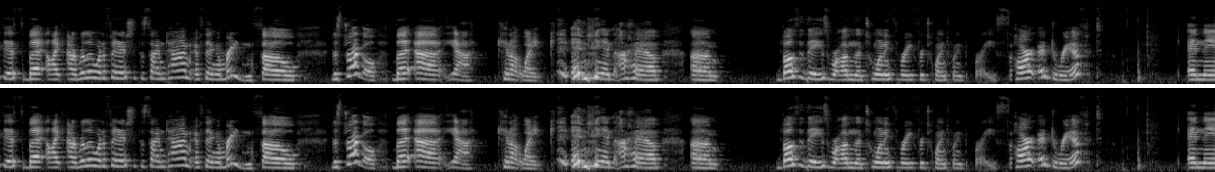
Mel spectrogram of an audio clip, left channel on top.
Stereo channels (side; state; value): both; identical; correlation 1.00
